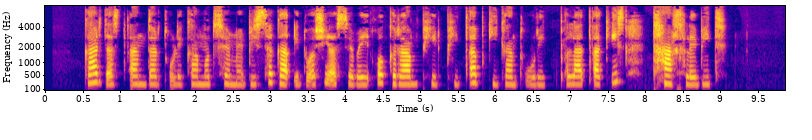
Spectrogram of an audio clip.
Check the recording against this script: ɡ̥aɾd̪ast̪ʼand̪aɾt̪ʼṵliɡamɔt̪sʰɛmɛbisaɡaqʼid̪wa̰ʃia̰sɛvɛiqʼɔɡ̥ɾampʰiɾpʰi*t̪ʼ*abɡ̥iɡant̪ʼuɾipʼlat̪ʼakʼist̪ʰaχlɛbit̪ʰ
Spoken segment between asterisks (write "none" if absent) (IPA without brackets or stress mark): t̪ʼ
